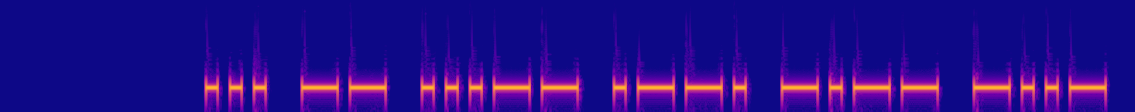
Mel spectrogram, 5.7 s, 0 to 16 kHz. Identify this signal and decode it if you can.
Morse code, heard as a keyed tone, about 20 wpm, 700 Hz. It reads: SM3PYX
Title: DXCC-100 Call Signs - 6 Characters - 20wpm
